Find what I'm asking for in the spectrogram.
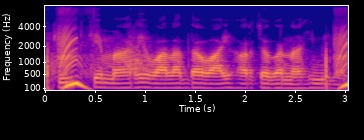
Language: Bhojpuri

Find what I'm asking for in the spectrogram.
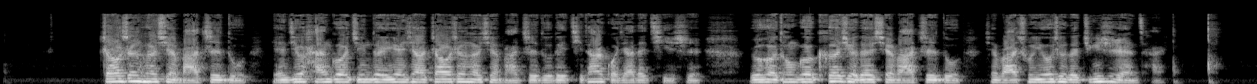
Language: Chinese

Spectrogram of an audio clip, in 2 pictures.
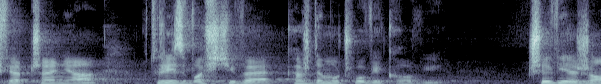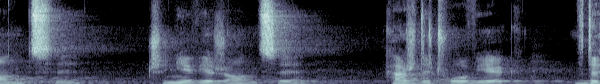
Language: Polish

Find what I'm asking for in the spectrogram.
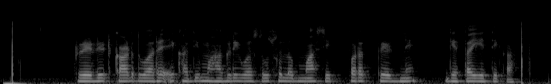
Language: Marathi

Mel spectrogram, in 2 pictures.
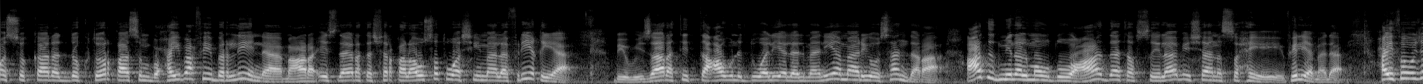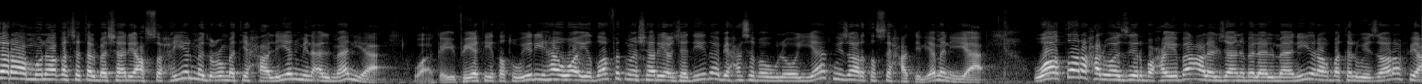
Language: Arabic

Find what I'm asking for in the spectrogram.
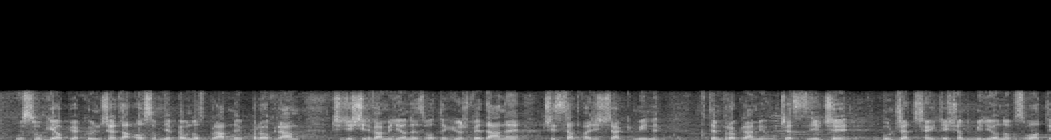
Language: Polish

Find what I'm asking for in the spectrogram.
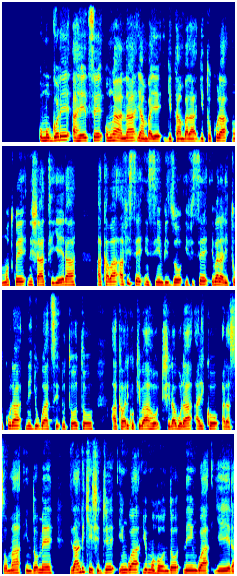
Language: Rundi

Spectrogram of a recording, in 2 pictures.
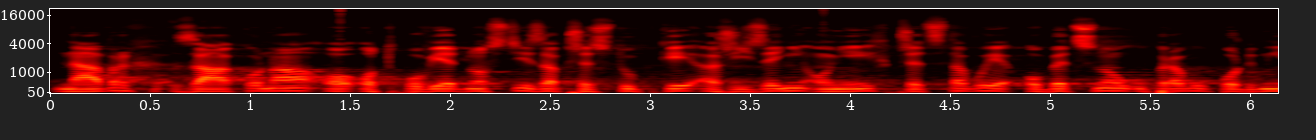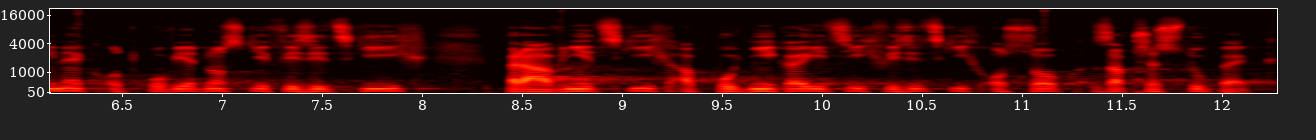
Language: Czech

